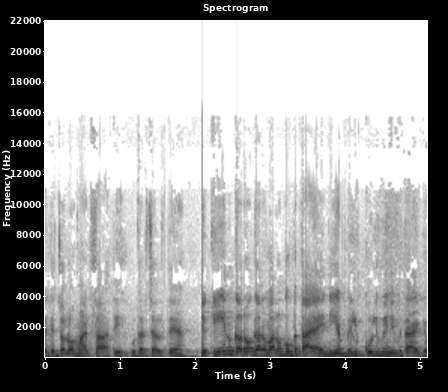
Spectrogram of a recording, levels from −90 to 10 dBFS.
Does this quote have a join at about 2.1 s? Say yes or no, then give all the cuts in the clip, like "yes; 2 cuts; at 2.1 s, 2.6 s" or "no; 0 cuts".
yes; 1 cut; at 2.1 s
